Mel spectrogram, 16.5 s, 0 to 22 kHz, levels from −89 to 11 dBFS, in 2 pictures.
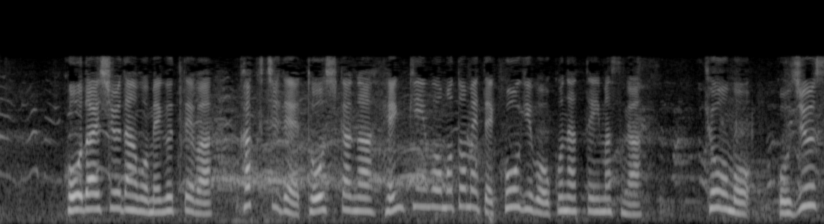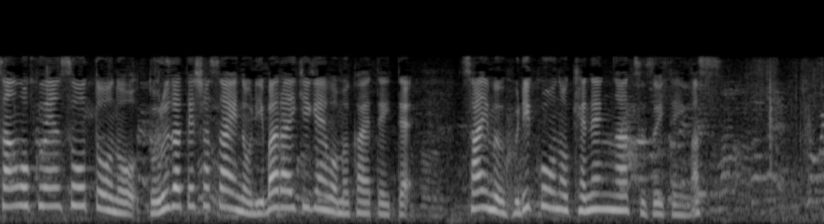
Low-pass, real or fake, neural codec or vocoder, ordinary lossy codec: none; real; none; none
